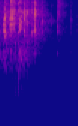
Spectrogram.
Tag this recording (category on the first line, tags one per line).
Instrument samples > Percussion
tape
organic
foley
electronic
found
creative
one
sound
shot
adhesive
unique
samples
IDM
texture
cinematic
glitch
experimental
shots
layering
sounds
ambient
lo-fi
percussion
drum
sample
DIY
design
cellotape
pack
